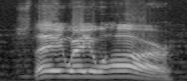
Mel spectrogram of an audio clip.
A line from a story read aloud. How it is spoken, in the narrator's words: called out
